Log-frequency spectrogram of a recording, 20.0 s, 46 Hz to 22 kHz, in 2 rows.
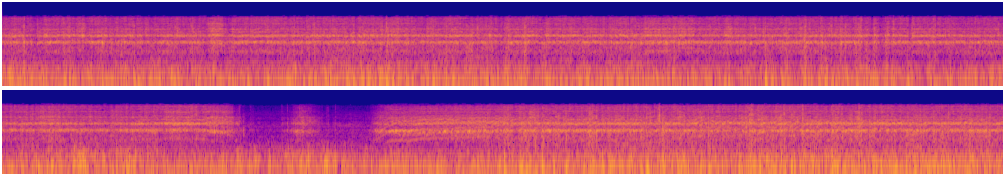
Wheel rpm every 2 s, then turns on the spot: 160, 160, 160, 160, 160, 160, 40, 140, 160, 160.
none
